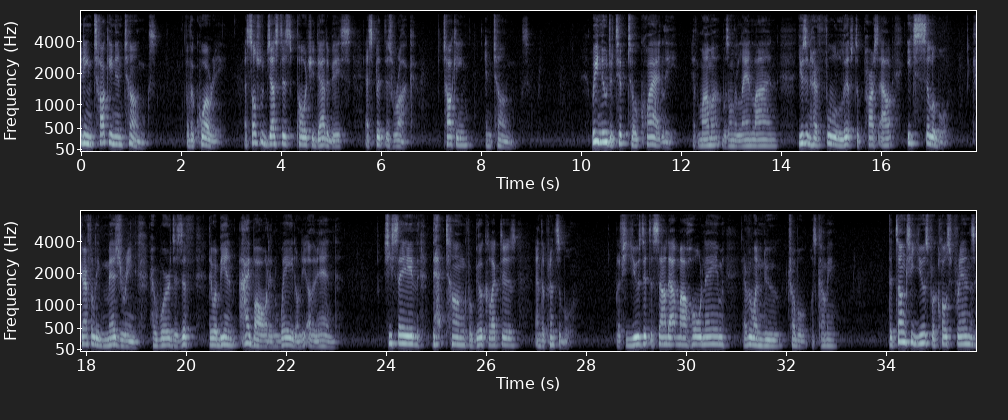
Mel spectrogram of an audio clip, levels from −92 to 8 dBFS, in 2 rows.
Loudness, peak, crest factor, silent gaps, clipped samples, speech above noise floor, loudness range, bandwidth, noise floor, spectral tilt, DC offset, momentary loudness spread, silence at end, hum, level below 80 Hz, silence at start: -29 LUFS; -8 dBFS; 22 dB; none; under 0.1%; 40 dB; 7 LU; 7.6 kHz; -68 dBFS; -5.5 dB/octave; under 0.1%; 16 LU; 0 s; none; -84 dBFS; 0 s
